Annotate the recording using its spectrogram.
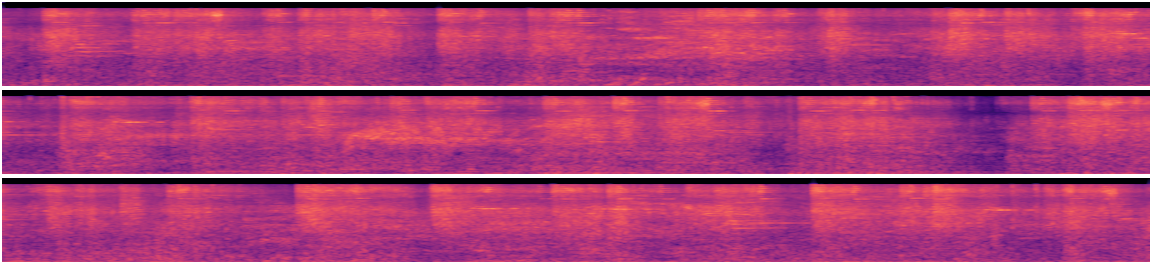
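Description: Game combat sounds of spells and hits clash loudly and constantly.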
